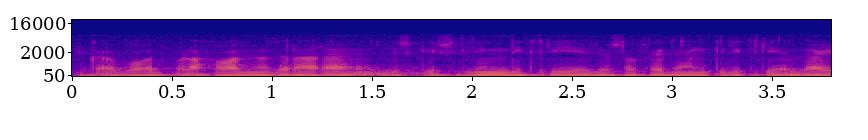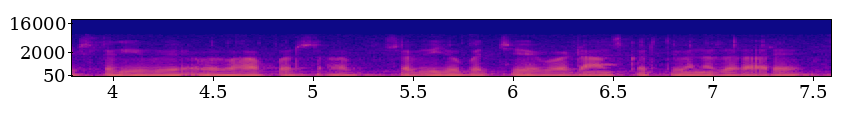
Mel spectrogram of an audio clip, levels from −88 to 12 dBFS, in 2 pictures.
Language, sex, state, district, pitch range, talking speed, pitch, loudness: Hindi, male, Bihar, Begusarai, 90-100 Hz, 300 wpm, 95 Hz, -35 LUFS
